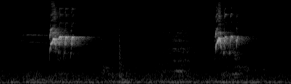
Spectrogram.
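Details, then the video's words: Canary giving two short, bright chirps about one and a half seconds apart, each a quick high buzzy note with faint soft sounds in between. "Canary Singing"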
